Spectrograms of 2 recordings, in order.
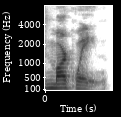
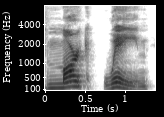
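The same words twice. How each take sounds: First: The name is said run together as one word. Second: The name is said as two separate words. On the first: The speaker calls it right. "Like one word, two names, one word together" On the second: The speaker calls it wrong. "it's not like Mark Wayne"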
